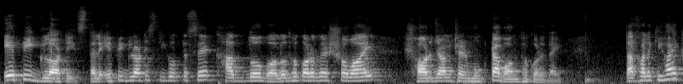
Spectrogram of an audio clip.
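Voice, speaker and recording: A male biology teacher runs an online class, his voice sitting a little higher than most men's. He explains each point step by step and keeps turning to his students with questions.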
